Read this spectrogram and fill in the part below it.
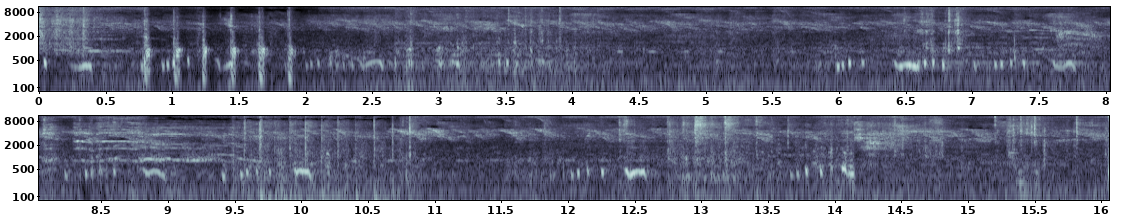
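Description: Pigeons perched on a minaret coo in low repeated calls amid a bustle of wing flaps and outdoor background noise, with flapping bursts early on and scattered coos throughout.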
